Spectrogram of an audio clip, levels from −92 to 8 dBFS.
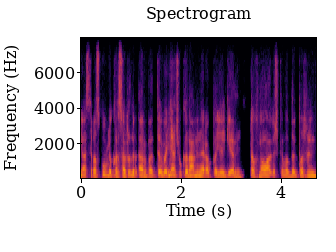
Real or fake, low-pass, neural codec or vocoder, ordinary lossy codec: fake; 7.2 kHz; codec, 24 kHz, 1 kbps, SNAC; Opus, 16 kbps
